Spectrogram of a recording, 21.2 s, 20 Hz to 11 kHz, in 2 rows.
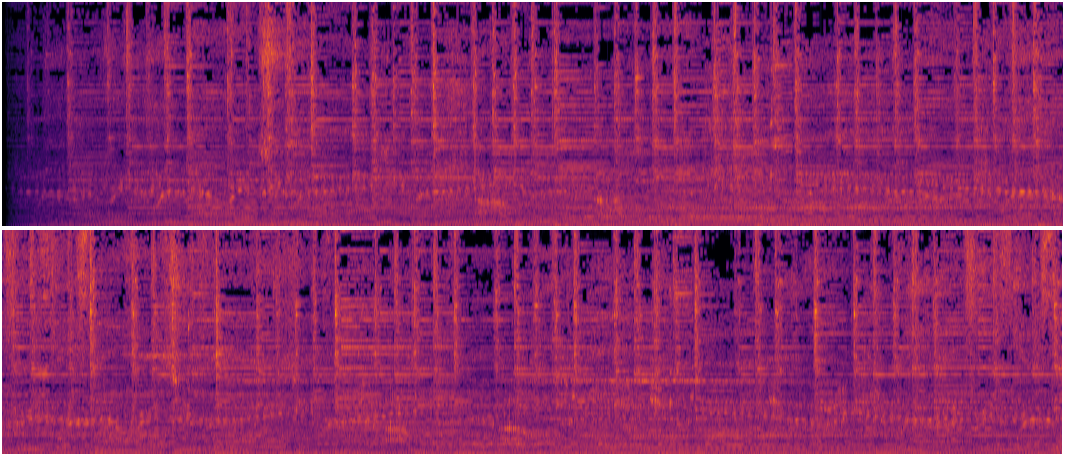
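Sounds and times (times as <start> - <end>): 
instrumental music: 0.0 - 21.2.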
